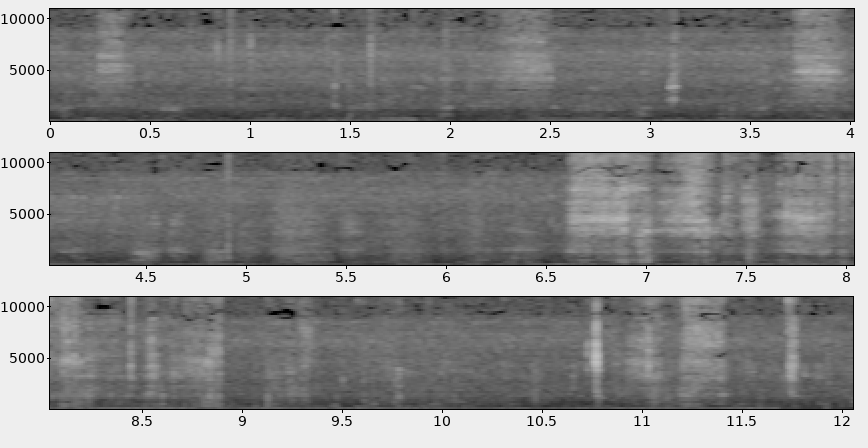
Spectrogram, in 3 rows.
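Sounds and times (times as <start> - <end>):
crunchy chewing: 0.0 - 12.0.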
